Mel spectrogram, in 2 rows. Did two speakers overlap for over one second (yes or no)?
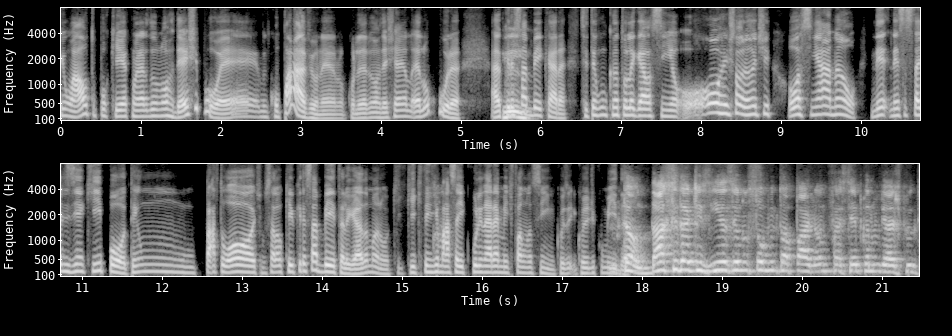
no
